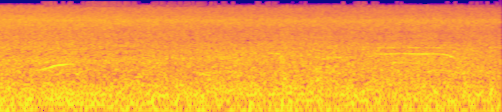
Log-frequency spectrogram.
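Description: Water rushes from a fountain in Hong Kong Park as a steady, broadband hiss that fills the whole stretch evenly, with faint bird chirps above it.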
